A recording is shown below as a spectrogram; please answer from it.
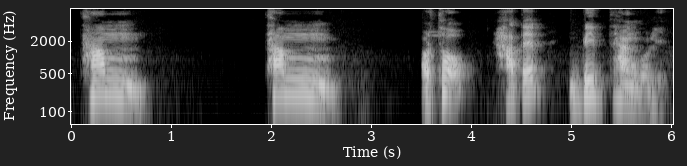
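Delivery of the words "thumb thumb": থাম said slowly and clearly, with the final b silent; careful pronunciation. Shown as a demonstration. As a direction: model the word থাম for the class. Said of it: "উচ্চারণ হবে".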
